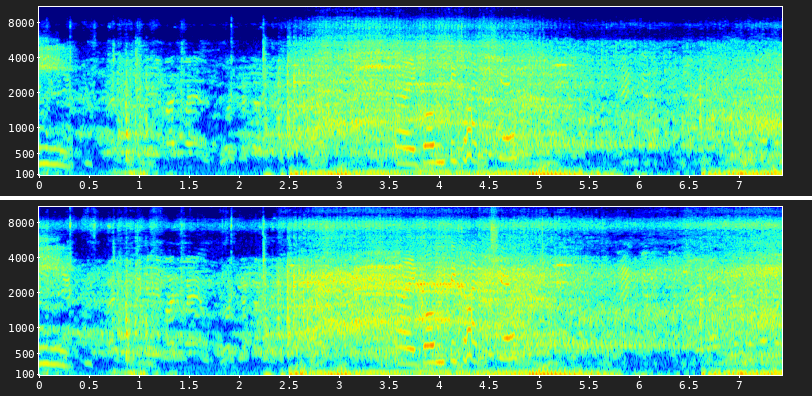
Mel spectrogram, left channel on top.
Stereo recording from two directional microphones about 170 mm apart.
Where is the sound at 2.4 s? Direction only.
40° right (ahead or behind).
